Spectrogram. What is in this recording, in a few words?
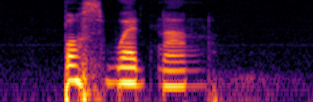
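"Boswednan", English; place-names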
